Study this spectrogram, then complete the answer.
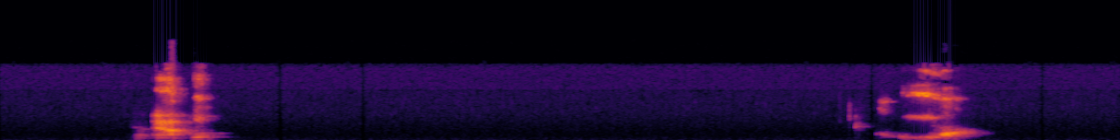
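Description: A parrot talks in a speech-like voice, close by.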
